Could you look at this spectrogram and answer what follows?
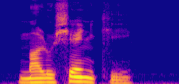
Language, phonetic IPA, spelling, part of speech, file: Polish, [ˌmaluˈɕɛ̇̃ɲci], malusieńki, adjective, Pl-malusieńki.ogg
